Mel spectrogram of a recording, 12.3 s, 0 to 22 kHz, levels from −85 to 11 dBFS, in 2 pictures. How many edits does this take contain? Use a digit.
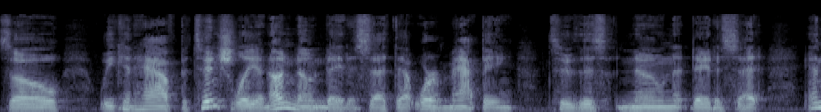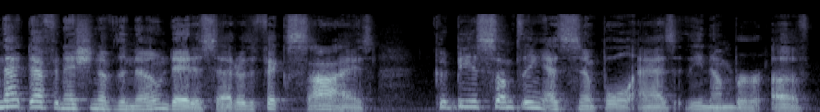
0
